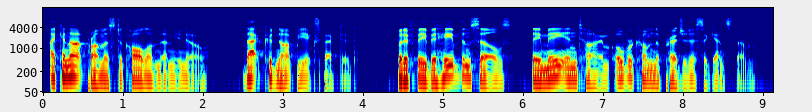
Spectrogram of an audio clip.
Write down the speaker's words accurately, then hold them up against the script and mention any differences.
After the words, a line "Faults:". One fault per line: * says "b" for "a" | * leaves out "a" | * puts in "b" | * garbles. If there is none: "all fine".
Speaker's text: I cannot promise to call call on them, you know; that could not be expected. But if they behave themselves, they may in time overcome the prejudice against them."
I cannot promise to call on them, you know; that could not be expected. But if they behave themselves, they may in time overcome the prejudice against them."
Faults:
* leaves out "call"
